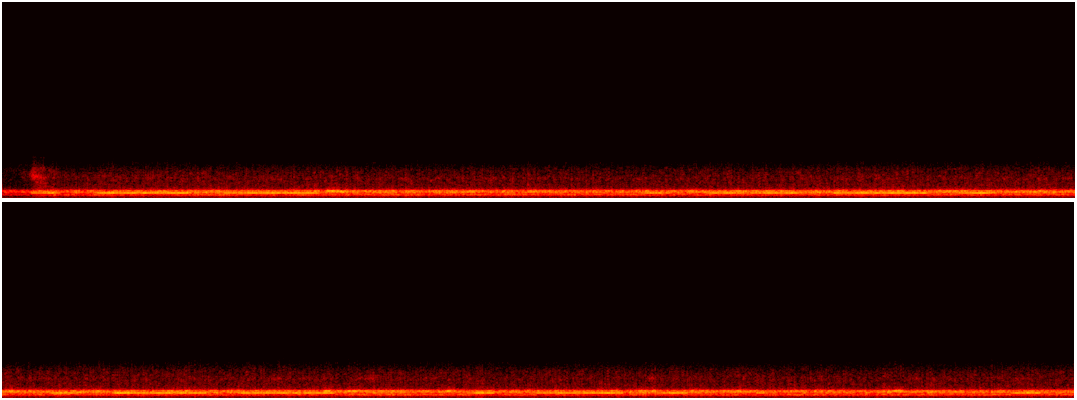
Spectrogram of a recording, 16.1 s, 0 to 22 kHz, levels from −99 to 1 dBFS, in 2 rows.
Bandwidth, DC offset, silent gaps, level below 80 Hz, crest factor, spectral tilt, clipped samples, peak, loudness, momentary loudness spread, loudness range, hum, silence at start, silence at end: 4 kHz; under 0.1%; none; under -90 dBFS; 14 dB; -3.5 dB/octave; under 0.1%; -28 dBFS; -44 LUFS; 5 LU; 2 LU; none; 0 s; 0 s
